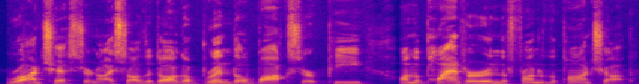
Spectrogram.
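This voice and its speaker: A man's voice: mid-range voice, expressive, normal speed, natural voice. A man voicing an eager, persuasive amateur sleuth in the dialogue of a first-person story reading.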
